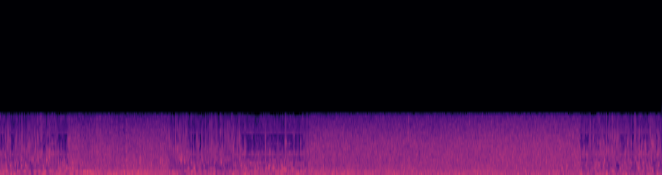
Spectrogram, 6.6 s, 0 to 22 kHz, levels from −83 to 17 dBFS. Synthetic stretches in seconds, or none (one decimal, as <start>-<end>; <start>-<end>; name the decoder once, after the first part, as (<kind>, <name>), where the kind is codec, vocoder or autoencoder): 0.0-0.7 (vocoder, BigVGAN v2); 1.7-3.1; 5.8-6.6

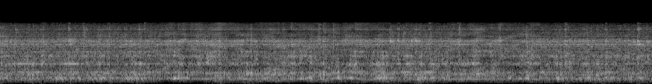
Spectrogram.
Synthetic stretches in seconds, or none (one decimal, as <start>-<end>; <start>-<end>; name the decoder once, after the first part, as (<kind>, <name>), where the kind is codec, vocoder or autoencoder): 1.6-3.9 (codec, SNAC); 4.5-5.4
